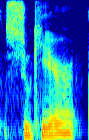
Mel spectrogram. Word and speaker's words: Suiker: So that's I believe I'm saying this right. It's Sukier Apparel. Mm-hmm. I guess it means sugar Sukier. and South African. So S U I K E R Apparel.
